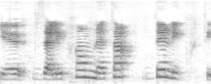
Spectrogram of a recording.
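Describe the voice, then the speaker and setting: A woman with a fairly high pitch, a moderate pace and a normal speaking voice. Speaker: speech-language pathologist. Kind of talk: expert advice explanation.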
